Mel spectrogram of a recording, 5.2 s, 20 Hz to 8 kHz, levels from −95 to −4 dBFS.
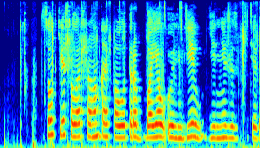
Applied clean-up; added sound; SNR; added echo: neural mask model Resemble Enhance denoiser.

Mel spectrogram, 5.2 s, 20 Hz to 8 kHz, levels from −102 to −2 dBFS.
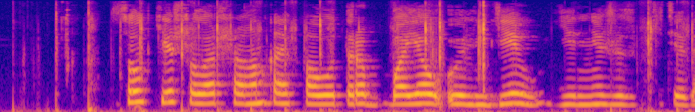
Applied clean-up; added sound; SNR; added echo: none; Camera; 13 dB; none.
